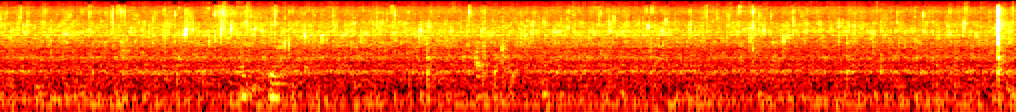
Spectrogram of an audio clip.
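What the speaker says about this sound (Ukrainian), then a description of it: "Сюди ми даємо олійки і хай смажиться на чесночок також" Oil sizzles and crackles steadily in a pan as garlic fries, a constant close hiss with a few small pops and one sharp clink near the end.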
